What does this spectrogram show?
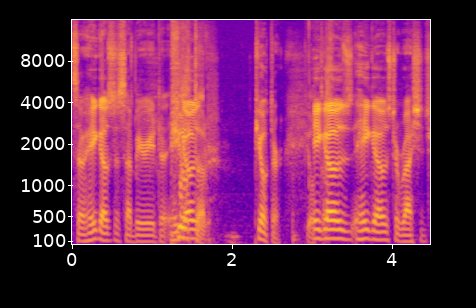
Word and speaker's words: Pyotr: Pyotr. Pyotr. Pyotr. Okay. I'm tired of talking about Pyotr's name and how to pronounce Pyotr. I'm calling him Peter.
